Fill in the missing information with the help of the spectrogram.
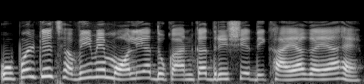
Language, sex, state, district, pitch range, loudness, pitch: Hindi, female, Assam, Kamrup Metropolitan, 230-280 Hz, -12 LUFS, 250 Hz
